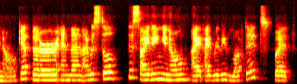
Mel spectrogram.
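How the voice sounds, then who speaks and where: A woman speaks with a Persian accent and a fairly high pitch. She leaves hardly any pauses. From Iran. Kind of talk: interview.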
